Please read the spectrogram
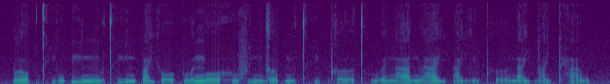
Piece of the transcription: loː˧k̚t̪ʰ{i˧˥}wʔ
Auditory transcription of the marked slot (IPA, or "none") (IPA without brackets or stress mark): i˩˧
